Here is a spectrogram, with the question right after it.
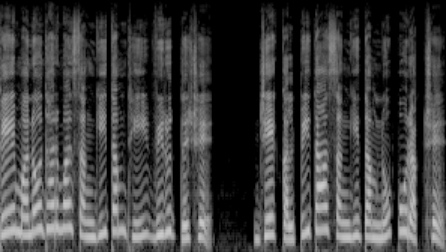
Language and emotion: Gujarati, neutral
